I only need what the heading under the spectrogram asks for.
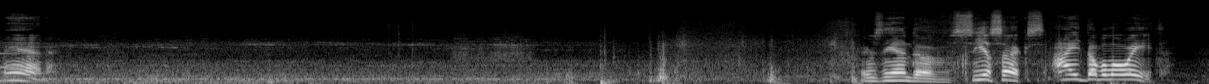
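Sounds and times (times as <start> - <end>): train wheels rumbling on rail: 0.5 - 9.8.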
